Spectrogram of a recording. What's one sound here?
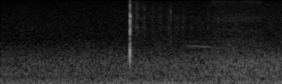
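A putter taps a golf ball with a short click.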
